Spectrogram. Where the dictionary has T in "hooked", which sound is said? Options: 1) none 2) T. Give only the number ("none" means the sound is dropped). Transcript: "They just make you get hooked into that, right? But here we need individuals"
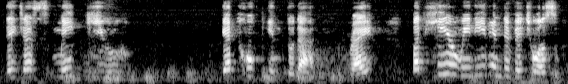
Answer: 1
